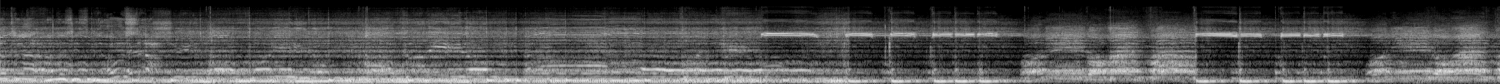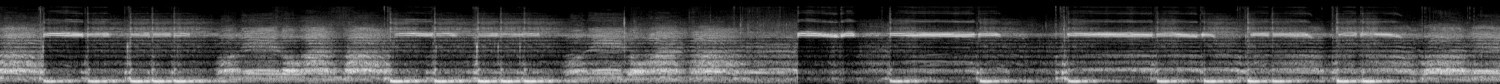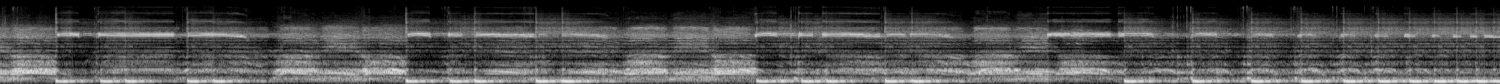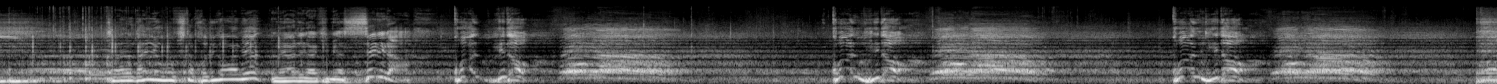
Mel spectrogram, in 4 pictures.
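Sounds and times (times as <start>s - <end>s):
cheer song over loudspeakers: 0.0s - 23.1s, 23.8s - 48.9s, 56.8s - 59.9s
crowd singing along: 0.0s - 46.1s, 49.4s - 53.2s, 54.0s - 56.7s, 57.4s - 59.9s.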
